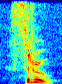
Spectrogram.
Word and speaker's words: through: Ó, a pronúncia disso aqui é through, through. Sabe o que você fala lá? Drive through. É isso aqui, through. Essa pronúncia aqui, ó, through. TH com R.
